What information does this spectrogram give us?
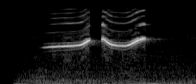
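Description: A parrot gives two clear, high whistled notes, each holding steady and then curling upward, with a brief gap between them in a quiet room.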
